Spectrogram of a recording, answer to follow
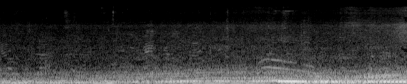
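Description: A motor vehicle's engine running close by, a low rumble that grows louder about three seconds in, with people's voices faintly in the background.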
